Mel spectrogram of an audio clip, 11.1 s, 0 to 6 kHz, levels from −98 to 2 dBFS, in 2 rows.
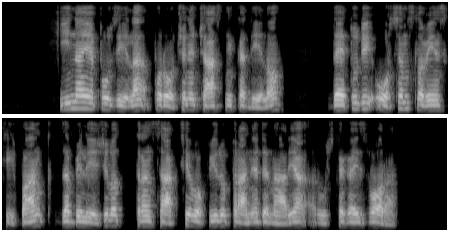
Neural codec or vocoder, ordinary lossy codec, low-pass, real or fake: none; none; 5.4 kHz; real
